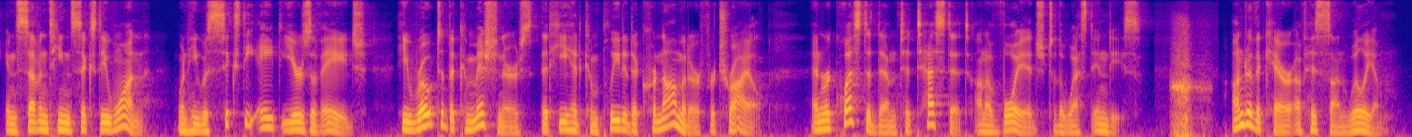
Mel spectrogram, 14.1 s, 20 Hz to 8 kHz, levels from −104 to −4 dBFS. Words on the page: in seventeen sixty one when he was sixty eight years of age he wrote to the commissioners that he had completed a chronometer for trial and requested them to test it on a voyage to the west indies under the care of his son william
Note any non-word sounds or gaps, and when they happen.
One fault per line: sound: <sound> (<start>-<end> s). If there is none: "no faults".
sound: whoosh (11.7-12.2 s)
